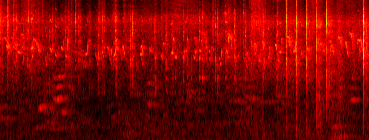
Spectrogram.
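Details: Newly added young chicks in a flock, giving high, thin peeps that slur downward, overlapping in an irregular chorus. Scattered clicks and taps sound through it, louder toward the end.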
